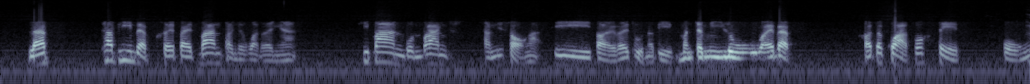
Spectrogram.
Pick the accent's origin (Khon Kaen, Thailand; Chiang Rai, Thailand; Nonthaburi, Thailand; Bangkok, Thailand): Nonthaburi, Thailand; ผมต้องย้อนกลับไปตอนที่ผมเป็นเด็กครับพี่อายุประมาณสัก11 12เนี่ยแหละก็คือผมบ้านอยู่นนทบุรีใช่ไหมครับ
